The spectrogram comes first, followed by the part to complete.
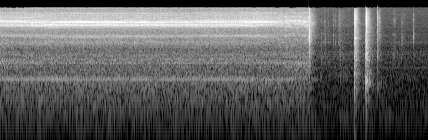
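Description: Craft heat gun (embossing heat tool) running steadily, a hiss of blown air with a high whine, used to resoften Friendly Plastic thermoplastic; it cuts off suddenly about six seconds in. A few sharp knocks follow about a second later.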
